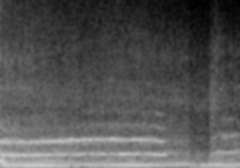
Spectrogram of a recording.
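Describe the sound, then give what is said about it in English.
Several voices imitate the engine of a racing Ferrari mobility scooter together, a loud, sustained buzzing drone whose pitch sags slightly before a brief break and a final rise, with no ordinary talk. “Let's all pretend to be racing a Ferrari mobility scooter.”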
